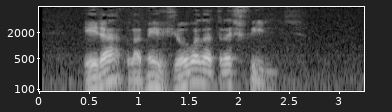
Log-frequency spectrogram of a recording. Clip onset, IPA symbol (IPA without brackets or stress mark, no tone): e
